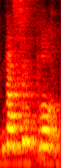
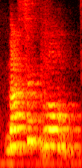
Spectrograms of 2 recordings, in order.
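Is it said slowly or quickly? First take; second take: quickly; slowly. First: It is said quickly and cheerfully. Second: It is said slowly and gloomily.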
